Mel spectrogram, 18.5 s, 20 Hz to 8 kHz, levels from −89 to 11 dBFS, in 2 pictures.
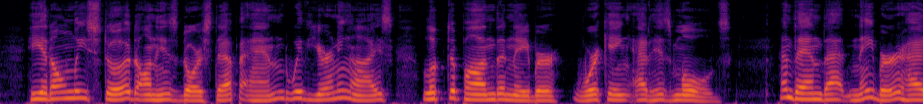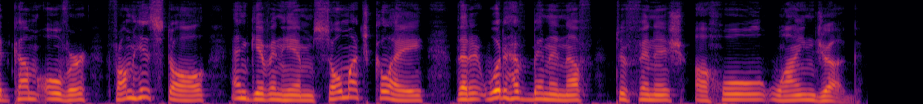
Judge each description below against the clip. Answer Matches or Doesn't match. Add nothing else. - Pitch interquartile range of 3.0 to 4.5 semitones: Matches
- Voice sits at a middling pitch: Matches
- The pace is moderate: Matches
